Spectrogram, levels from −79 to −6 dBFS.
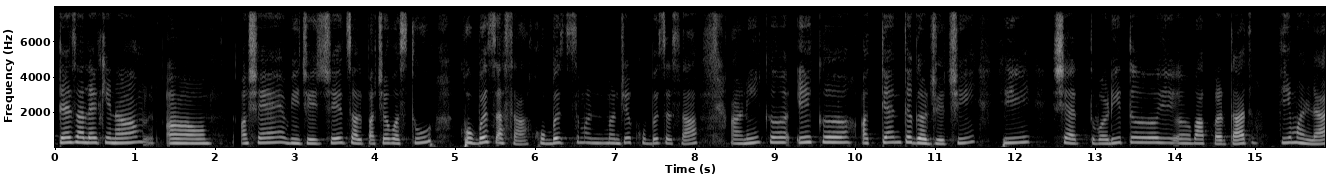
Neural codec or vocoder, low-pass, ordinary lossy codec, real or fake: codec, 16 kHz, 4 kbps, FunCodec, trained on LibriTTS, 50 frames a second; none; none; fake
